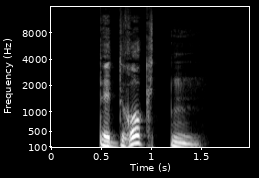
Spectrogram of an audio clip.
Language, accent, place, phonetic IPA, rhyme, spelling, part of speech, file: German, Germany, Berlin, [bəˈdʁʊktn̩], -ʊktn̩, bedruckten, adjective / verb, De-bedruckten.ogg
- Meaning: inflection of bedruckt: 1. strong genitive masculine/neuter singular 2. weak/mixed genitive/dative all-gender singular 3. strong/weak/mixed accusative masculine singular 4. strong dative plural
